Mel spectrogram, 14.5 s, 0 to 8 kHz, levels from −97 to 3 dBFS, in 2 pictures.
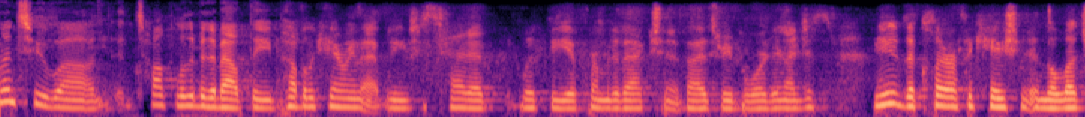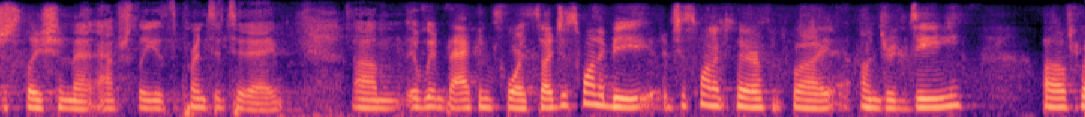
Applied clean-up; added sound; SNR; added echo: neural mask model Resemble Enhance denoiser.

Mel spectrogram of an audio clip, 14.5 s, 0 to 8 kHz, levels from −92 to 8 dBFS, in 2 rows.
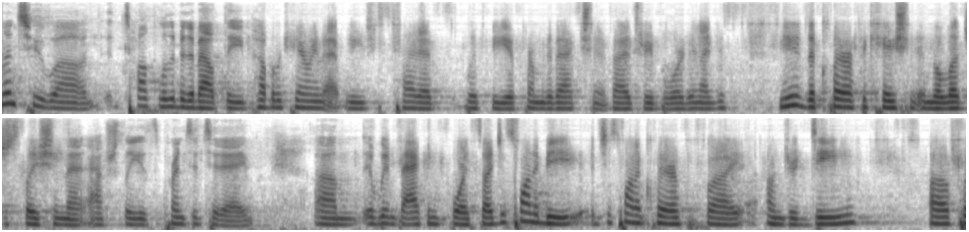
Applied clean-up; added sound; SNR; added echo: neural separator model SepFormer DNS4.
